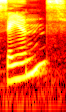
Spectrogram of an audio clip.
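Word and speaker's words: Sáenz: Um, Benjamin Alire Reyes. – Yeah, that's pretty close. Sands.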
